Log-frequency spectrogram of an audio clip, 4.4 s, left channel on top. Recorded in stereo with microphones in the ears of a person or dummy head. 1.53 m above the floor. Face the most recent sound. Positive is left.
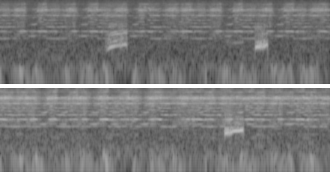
No sound to turn to.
